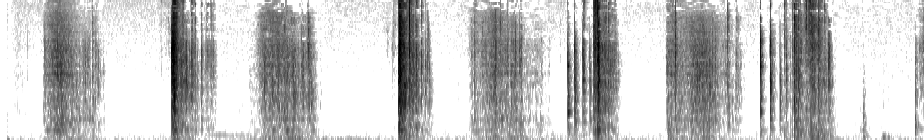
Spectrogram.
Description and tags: Jigsaw puzzle pieces being dropped onto a table
cardboard, drop, bounce, rattle, puzzle, pieces, jigsaw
